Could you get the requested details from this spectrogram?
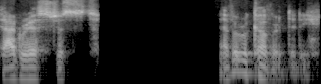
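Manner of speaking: muttered aside, under the breath. A wizard trading at a merchant stall remarks aside, muttered under his breath. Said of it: "sort of say under his breath".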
